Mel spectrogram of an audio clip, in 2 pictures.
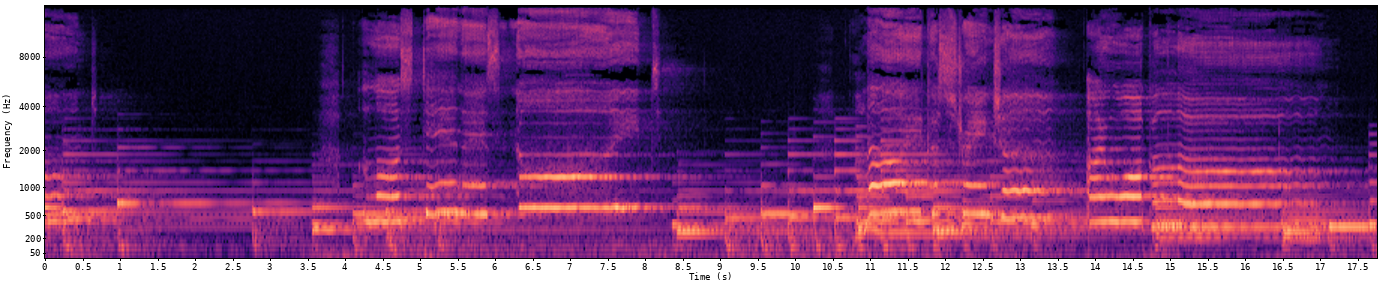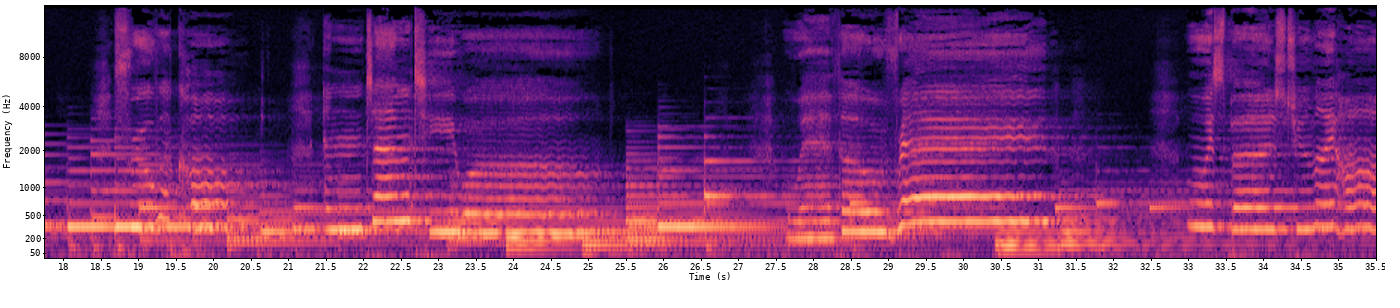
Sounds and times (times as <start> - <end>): Music: 0.0 - 35.5.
